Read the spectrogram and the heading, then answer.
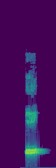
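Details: Tataupa tinamou (nambu-pé-roxo) voice used to attract males and females: one loud, clear whistled note, steady then fading with a slight downward slur, in silence.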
